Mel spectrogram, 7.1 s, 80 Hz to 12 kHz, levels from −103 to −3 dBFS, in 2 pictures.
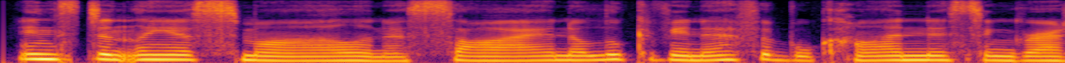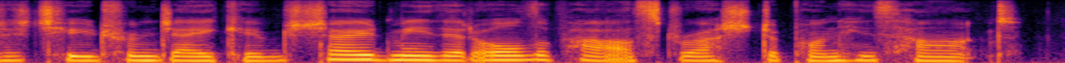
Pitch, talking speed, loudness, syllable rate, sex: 190 Hz, 220 wpm, -18 LUFS, 5.7 syllables/s, female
